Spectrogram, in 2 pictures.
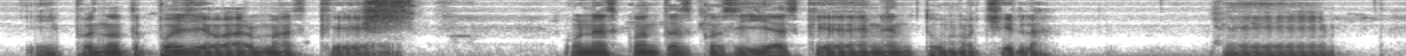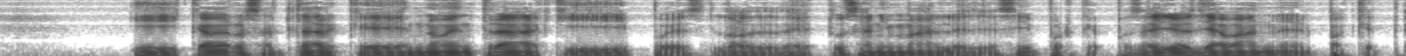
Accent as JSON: {"language": "Spanish", "town": "Mérida", "region": "Yucatán", "country": "Mexico", "said": "Yo soy de Mérida"}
